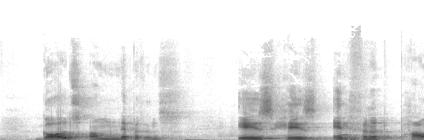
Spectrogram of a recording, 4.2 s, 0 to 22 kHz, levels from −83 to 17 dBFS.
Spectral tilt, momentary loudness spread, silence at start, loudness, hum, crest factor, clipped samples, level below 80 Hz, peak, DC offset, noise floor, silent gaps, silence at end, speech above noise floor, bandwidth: -6 dB/octave; 14 LU; 0.45 s; -17 LUFS; none; 18 dB; under 0.1%; -54 dBFS; 0 dBFS; under 0.1%; -44 dBFS; none; 0 s; 28 dB; 14.5 kHz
